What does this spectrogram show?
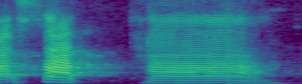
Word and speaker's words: ศรัทธา: ก็ จะ อ่าน ว่า ศรัทธา เฉย ๆ ยัง ไง คะ ไม่ ออก เสียง ร เรือ ส.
